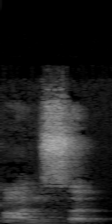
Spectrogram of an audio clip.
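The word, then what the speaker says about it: answer: वो क्या लिखा है ए एन एस व ए आर इसको पढ़ते हैं आंसर क्या पढ़ते हैं आंसर यानी इसमें व साइलेंट रहता है आंसर में व साइलेंट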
